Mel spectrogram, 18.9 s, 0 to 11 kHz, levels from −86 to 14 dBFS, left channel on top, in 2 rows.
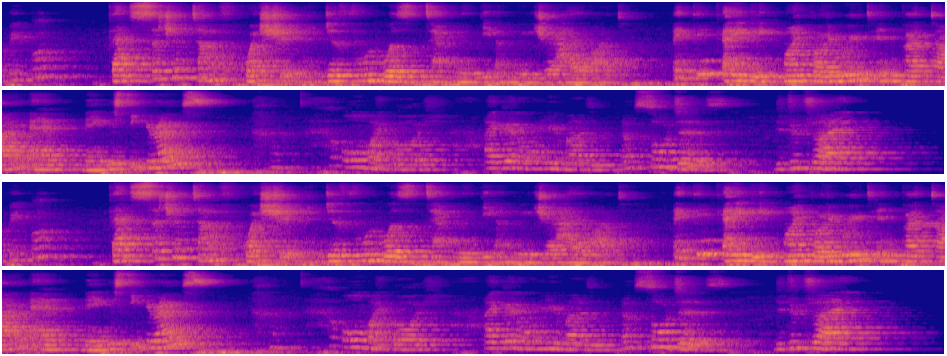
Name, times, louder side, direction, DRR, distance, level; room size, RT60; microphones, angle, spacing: voice 1, 0.1-0.5 11.9-16.6 17.1-17.9, right 2 dB, ahead, -11 dB, 0.8 m, -31 dB
voice 2, 1.1-6.1 6.7-11.4, equal, 35° left, -7 dB, 1.2 m, -23 dB
4.9 x 2.2 x 2.8 m, 1.3 s
head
